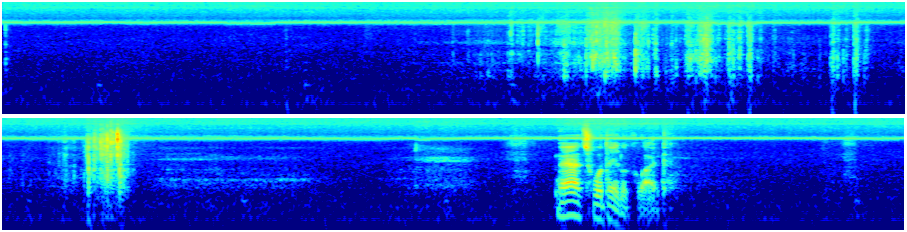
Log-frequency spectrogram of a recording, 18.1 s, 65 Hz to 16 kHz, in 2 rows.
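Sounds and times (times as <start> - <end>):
snack packet crinkling: 4.6 - 10.4.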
